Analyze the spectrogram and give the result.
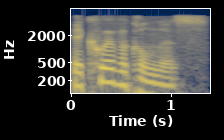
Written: equivocalness

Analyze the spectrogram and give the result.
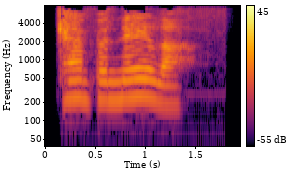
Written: campanella

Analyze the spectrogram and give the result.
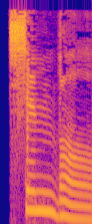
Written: cymballike

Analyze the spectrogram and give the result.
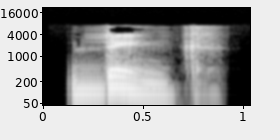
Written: dinkly

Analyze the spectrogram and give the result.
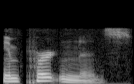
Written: impertinence

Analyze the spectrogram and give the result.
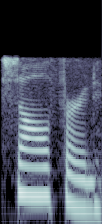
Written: Salford

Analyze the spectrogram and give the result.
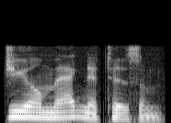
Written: geomagnetism

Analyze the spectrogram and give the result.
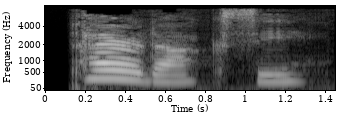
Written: paradoxy

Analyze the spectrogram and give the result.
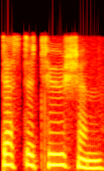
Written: destitution

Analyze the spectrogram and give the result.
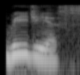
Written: regius

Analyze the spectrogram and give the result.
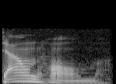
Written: down-home

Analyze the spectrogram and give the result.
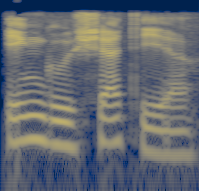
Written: Ingushetiya

